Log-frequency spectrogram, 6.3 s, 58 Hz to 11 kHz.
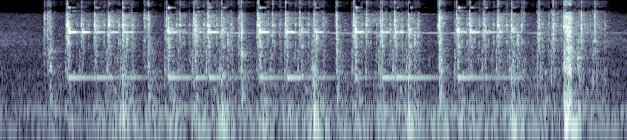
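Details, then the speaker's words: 1976 Gottlieb Surfer pinball (barn find), reassembled after mechanical repair, back plate still off, playing a game: quick runs of crisp relay clacks, bright ringing chimes and cleanly stepping score reels; scoring works normally. "All right, there it is. All back together. Still don't have the back plate on, but it's playing a game right now. Keeping score well."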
